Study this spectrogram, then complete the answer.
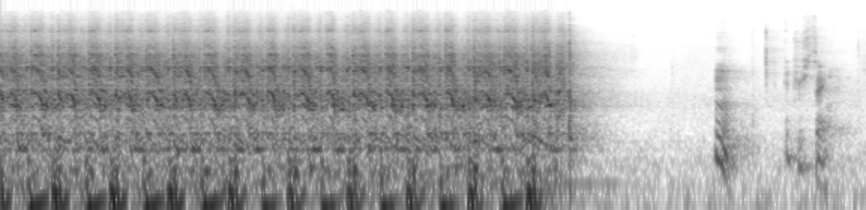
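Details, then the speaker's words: Harley-Davidson Fatboy with Screaming Eagle kit (new heads, ignition, pipe), sat two years, fresh fuel and charged battery: starter churns the V-twin at about three even pulses a second without catching; fuel valve was off. "it's helpful if I turn the fuel on first idiot"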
